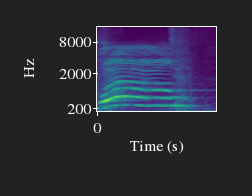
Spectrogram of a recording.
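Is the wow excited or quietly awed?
excited. It is an excited, adrenaline-filled wow.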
